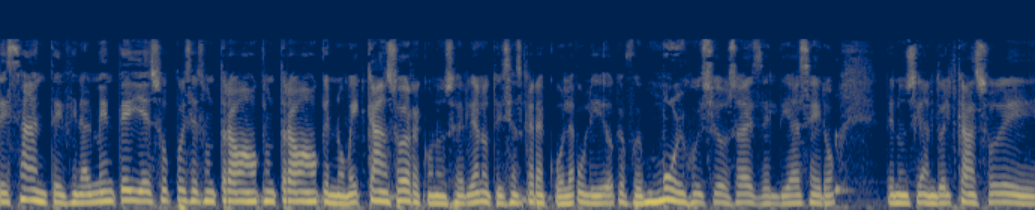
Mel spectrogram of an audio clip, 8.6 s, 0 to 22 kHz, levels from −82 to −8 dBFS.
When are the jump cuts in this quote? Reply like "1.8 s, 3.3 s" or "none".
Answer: 2.2 s, 4.7 s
